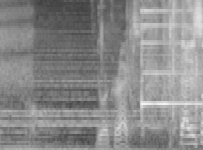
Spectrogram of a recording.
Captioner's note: bell rings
